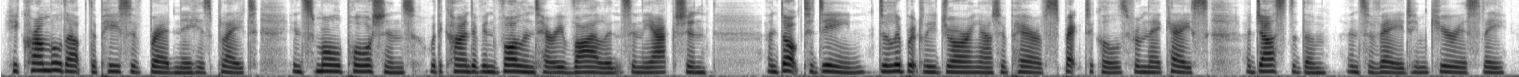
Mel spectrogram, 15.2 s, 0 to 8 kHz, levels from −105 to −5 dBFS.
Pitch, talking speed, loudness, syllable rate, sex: 210 Hz, 160 wpm, -20 LUFS, 4.9 syllables/s, female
